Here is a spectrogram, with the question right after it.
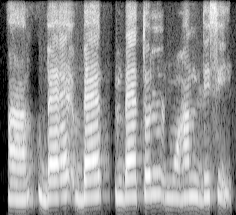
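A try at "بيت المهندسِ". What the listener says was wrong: بیت المہندسی. Last letter کی حرکت کو کلیئر پڑھا کریں. بیت المہندسی.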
